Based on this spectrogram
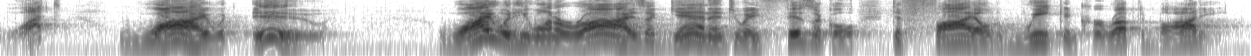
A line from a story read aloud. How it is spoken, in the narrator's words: they did scoff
